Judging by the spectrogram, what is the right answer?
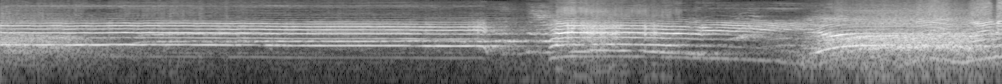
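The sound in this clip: Crowd chanting slogans at a religious gathering: one voice holds a long sustained call, then the crowd answers with two loud, roaring shouted responses.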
